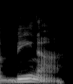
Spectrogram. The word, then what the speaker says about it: Veena: It's just like instead of like Veena. a vino, like a vino lotion, but just Veena. But there are specific Veenas.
